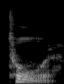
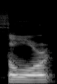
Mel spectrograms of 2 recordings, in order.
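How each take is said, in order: First: The name begins with a plain t sound. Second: The name begins with a th sound. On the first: This is the native Swedish form of the name. The speaker calls it right. "it's Tor" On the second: This is the Americanized form of the name. The speaker calls it wrong. "Thor is not Thor"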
